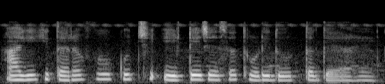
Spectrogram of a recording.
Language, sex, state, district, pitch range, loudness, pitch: Hindi, female, Uttar Pradesh, Lalitpur, 200-220 Hz, -16 LUFS, 210 Hz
